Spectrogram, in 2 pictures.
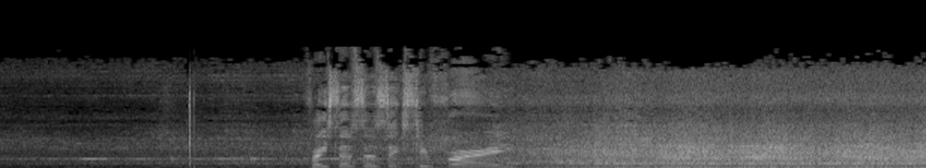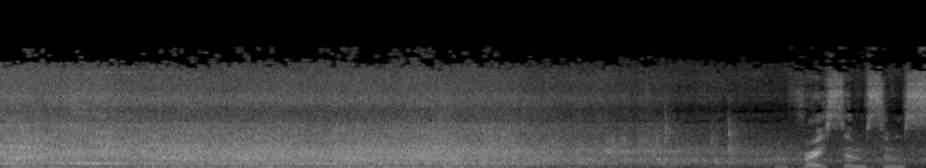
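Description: An electric multiple-unit train rushes through a station at speed.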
